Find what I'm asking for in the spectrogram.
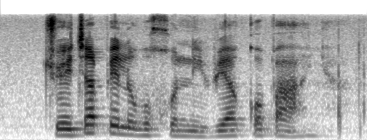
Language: Northern Sotho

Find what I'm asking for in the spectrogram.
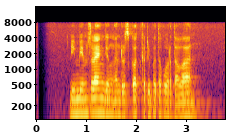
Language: Sundanese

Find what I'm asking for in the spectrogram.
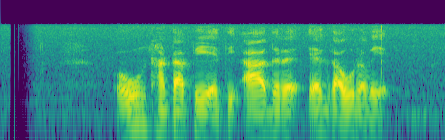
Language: Sinhala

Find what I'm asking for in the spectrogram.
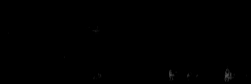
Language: Czech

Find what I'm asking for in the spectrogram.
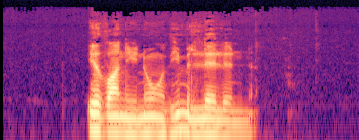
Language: Kabyle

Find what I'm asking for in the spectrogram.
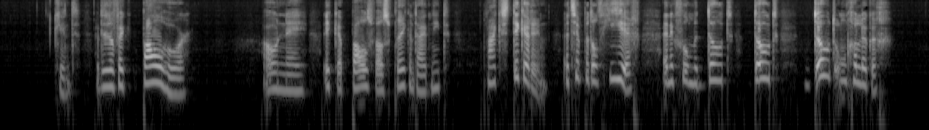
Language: Dutch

